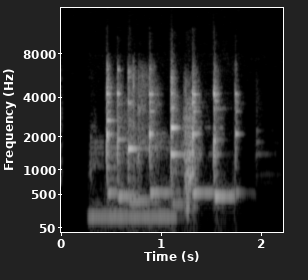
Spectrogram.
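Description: A mobile phone ringtone going off during a virtual cotton meeting, a bright electronic melody of quick stepped notes over a sustained low tone, lasting about a second and a half before cutting off, with no speech.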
